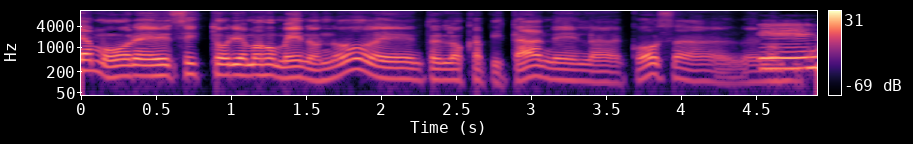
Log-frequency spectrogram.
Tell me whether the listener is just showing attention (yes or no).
no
